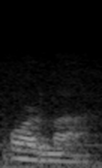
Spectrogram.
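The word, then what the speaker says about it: ערמה: That's a short O there. Orma.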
